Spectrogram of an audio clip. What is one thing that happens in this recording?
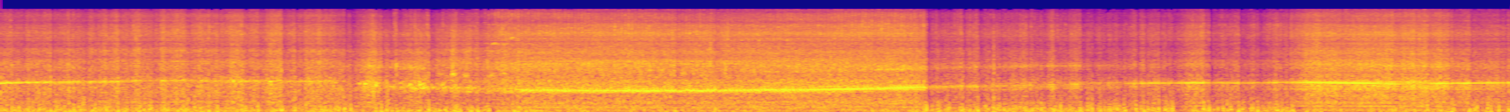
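A go-kart engine whines loudly up close, rising and falling in pitch through the corners.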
